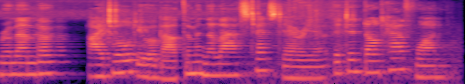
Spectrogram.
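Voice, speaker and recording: A woman voicing a cold, sarcastic female AI overseer in a video game, delivering deadpan, dry insults. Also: fairly low pitch, moderate pace, lightly acted. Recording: heavily echoed game audio with music.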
